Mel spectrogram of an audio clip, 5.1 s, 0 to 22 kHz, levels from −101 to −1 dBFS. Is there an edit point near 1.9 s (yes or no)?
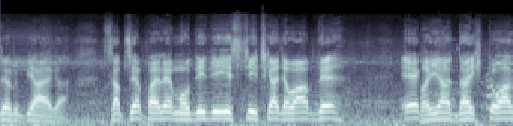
no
